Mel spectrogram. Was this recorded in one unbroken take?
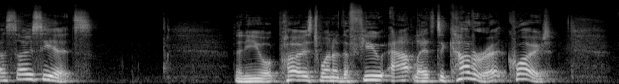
no; 2 cuts; at 2.3 s, 5.0 s

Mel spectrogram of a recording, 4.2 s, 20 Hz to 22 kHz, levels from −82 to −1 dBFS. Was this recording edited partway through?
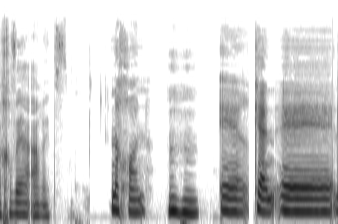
yes; 1 cut; at 3.1 s

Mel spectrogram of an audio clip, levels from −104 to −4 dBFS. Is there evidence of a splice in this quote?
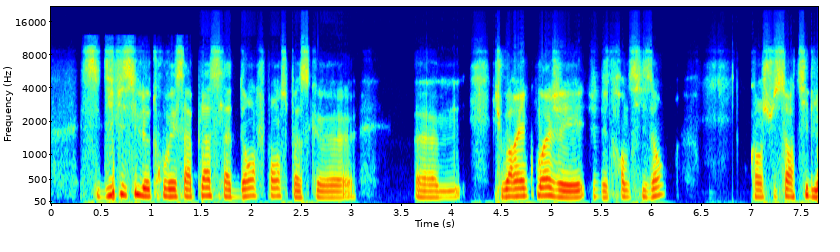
no; 0 cuts

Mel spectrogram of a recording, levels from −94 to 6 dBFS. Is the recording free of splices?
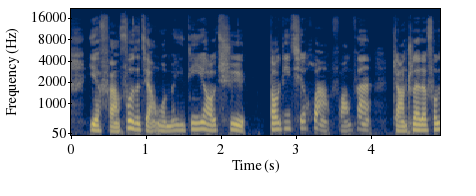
yes; 0 cuts

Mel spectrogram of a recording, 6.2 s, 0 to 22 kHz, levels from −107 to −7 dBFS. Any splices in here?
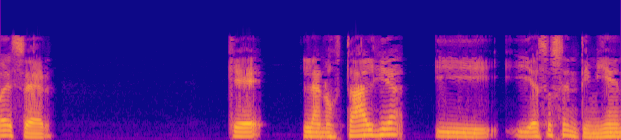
no; 0 cuts

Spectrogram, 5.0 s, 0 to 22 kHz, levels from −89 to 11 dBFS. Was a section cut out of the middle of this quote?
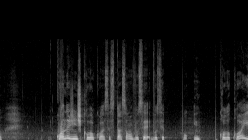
no; 0 cuts

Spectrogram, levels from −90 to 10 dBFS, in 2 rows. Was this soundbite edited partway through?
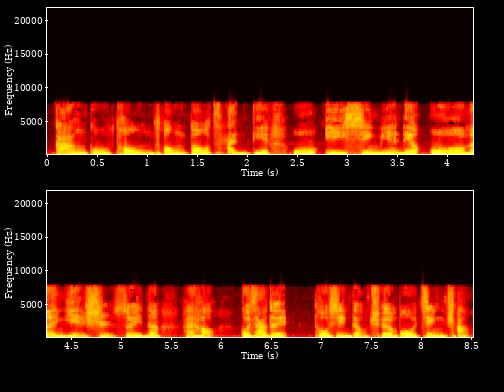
no; 0 cuts

